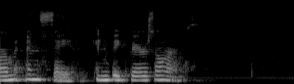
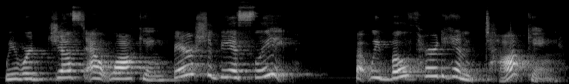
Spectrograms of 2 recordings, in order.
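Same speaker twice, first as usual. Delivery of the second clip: higher, louder cheery call; hare's greeting; 7 semitones higher, 5 dB louder than usual. Acted. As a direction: hail your friend through the door. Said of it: "says Hare".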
